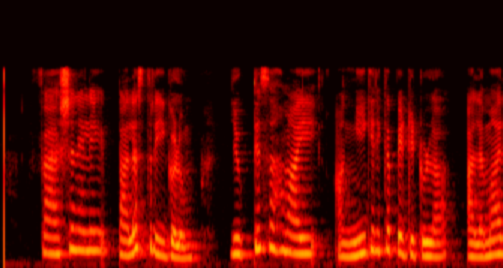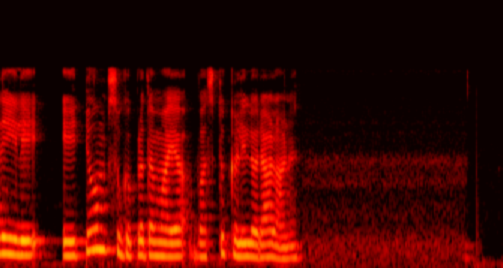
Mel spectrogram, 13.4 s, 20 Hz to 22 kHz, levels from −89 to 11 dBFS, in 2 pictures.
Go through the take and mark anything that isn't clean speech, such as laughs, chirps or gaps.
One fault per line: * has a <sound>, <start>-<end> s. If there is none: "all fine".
all fine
